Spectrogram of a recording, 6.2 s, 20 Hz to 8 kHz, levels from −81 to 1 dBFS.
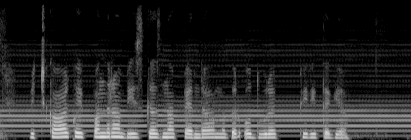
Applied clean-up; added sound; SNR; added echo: none; Wind instrument, woodwind instrument; 13 dB; none.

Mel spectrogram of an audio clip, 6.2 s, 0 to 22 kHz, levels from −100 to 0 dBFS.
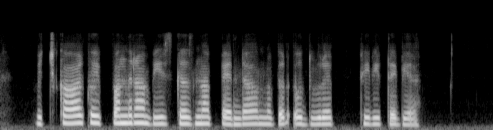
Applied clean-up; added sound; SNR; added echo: neural diffusion model UNIVERSE++.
